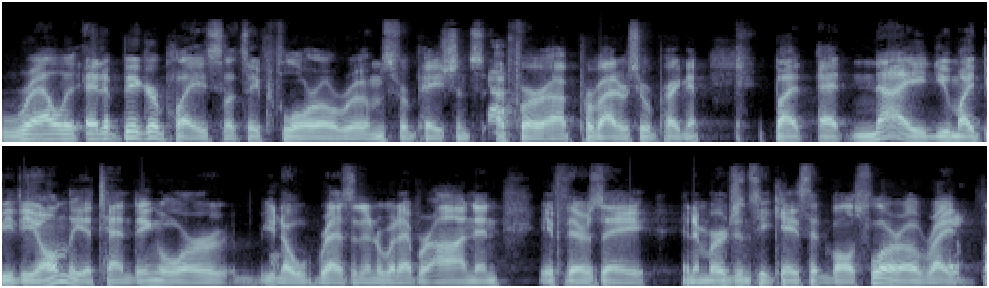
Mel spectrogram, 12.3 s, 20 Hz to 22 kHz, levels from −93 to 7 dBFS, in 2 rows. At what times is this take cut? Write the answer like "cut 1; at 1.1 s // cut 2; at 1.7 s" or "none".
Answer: cut 1; at 1.4 s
